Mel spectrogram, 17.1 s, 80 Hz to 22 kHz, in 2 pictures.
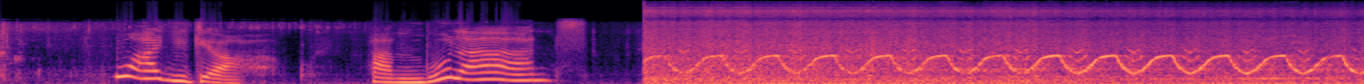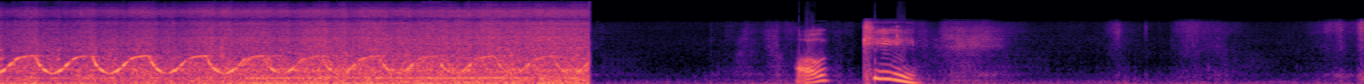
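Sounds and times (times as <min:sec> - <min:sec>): ambulance siren yelping: 0:04.0 - 0:12.2.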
